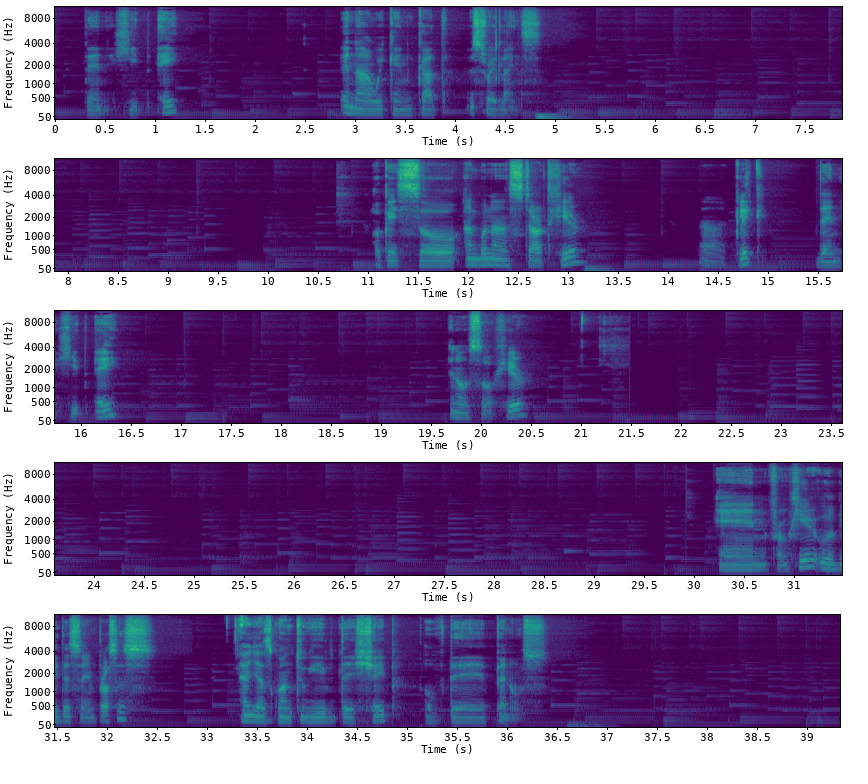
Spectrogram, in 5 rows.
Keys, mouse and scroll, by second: 11.1 click, 12.2 k, 18.0-20.2 shift+middle drag, 20.2 k, 28.0-29.1 shift+middle drag, 29.1 k, 37.9-39.3 shift+middle drag.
